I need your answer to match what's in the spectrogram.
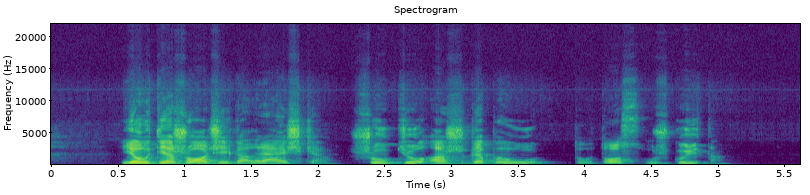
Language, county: Lithuanian, Kaunas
